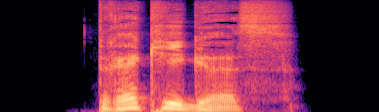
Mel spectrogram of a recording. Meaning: strong/mixed nominative/accusative neuter singular of dreckig
- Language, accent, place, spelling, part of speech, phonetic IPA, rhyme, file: German, Germany, Berlin, dreckiges, adjective, [ˈdʁɛkɪɡəs], -ɛkɪɡəs, De-dreckiges.ogg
